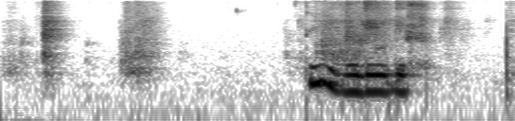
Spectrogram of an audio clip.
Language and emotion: Russian, sad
